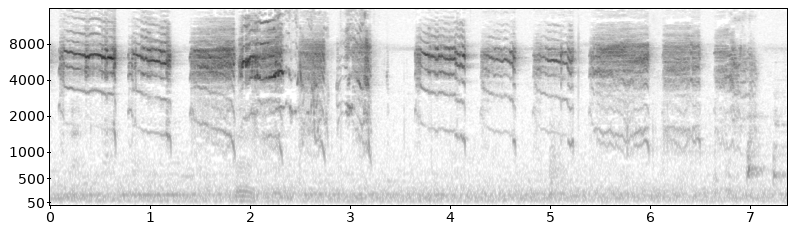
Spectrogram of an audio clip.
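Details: Young long-tailed shrike calling in a steady run of shrill, grating bursts, about eleven in seven seconds, each harsh and scratchy with a slight downward slur, spaced by short silent gaps.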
